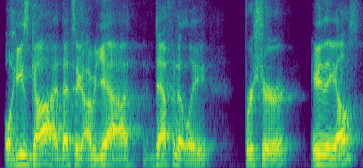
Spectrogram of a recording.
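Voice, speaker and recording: A man's voice: a little high, normal speed. A man teaching an interactive Bible class, a little nasal from a cold, conversational and asking the group questions. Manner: conversational, invites comments, rhetorical questions.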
